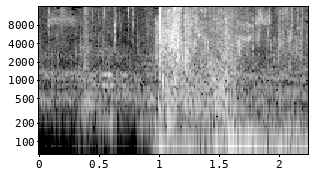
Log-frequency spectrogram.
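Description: A heavy thud and a splatter burst out.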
